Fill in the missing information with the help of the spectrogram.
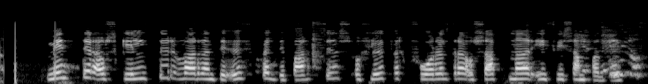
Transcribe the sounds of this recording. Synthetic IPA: mɪn̥t̪ɪɾawscɪlt̪ʏɾvaɾðant̪ɪʔʏhpɛlt̪ɪpaɾðsɪnsɔɣl̥ʏːt̪vɛr̥kfɔːɾɛlt̪ɾaɔɣsap̚naðaɾiθvisampant̪ɪ

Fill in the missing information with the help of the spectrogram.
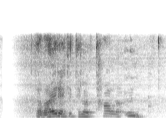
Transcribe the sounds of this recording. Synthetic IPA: θaðvaːjɾɛhcɪt̪ʰɪlaðt̪ʰaːlaʔʏm

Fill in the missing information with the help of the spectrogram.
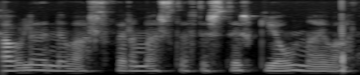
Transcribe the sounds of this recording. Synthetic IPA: avlɪðɪnːɪva̰r̥t̪fɛːɾaɾmɛ̥st̪ɛft̪ɪɾ̥st̪ɪr̥kjoːwnaivaht̪

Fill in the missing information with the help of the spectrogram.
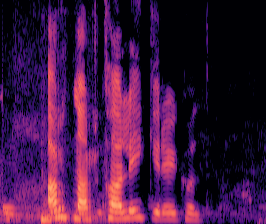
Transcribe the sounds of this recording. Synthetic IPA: aɾt̪naɾ̥kʰvaːðleːjcɪɾeikʰœlt̪

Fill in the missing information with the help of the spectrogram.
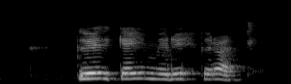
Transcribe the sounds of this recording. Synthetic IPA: kʏːðceːjmɪɾʏhkʏɾat̪l̥

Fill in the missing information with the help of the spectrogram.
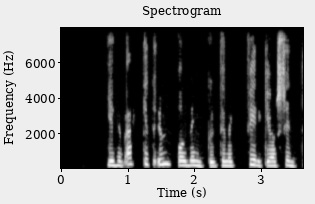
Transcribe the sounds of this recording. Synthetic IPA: jɛɦɛvɛhcɛ̥t̪ʏmpaːðlejŋkʏɾ̥t̪ʰɪlafɪːɾɪcɛːvasɪnt̪ɪ

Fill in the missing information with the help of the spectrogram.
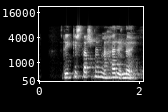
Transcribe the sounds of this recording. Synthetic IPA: riːcɪst̪aɾ̥smɛnːmɛðɦajrɪlœɥn

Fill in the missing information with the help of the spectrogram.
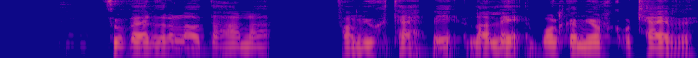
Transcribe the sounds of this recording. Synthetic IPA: θuvɛɾðʏɾaðlaːwt̪aɦanːa | fɾawmjuxt̪ʰɛhpɪlalɪvɔlkamjowl̥kɔɣcʰaːjvʏ

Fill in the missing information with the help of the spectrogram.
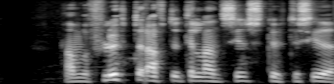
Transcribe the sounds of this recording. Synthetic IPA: hanvaɾ̥flʏht̪ʏɾʔaft̪ʏɾ̥t̪ʰɪlːant̪sɪnsːt̪ʏht̪ʏ̥siːða

